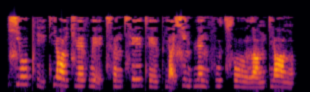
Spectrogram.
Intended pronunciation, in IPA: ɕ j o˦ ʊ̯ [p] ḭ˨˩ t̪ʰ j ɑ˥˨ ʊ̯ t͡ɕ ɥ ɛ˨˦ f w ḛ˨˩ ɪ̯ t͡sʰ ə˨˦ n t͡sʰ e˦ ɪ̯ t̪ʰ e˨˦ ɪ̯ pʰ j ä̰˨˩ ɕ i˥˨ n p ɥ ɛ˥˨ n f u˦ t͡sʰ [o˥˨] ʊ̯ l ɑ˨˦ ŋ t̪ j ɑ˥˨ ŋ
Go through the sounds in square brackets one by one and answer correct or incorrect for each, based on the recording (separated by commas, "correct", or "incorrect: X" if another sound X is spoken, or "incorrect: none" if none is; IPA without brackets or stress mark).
incorrect: pʰ, correct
